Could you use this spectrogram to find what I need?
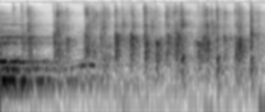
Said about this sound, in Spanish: Gracias. Que ese aplauso llegue a la presencia del Señor por mi mamá.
